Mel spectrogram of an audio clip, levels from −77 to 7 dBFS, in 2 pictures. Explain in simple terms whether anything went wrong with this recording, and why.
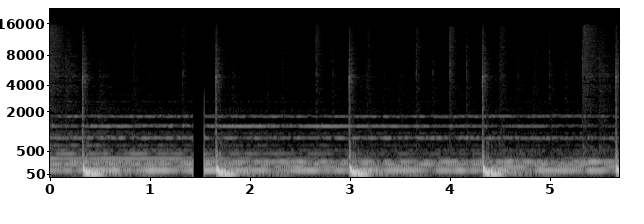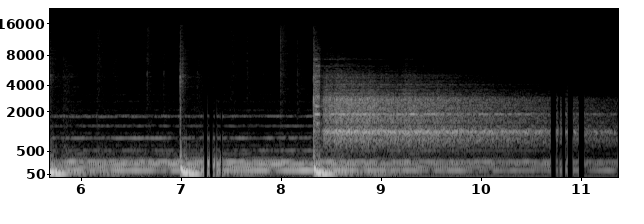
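The sound cuts out three times. At 1.44 to 1.55 s it goes silent. At 7.23 to 7.42 s and 10.70 to 11.04 s it stutters through short gaps. Afterwards it carries on as if it never stopped. This is likely Bluetooth dropout: audio reached the headphones too late and was skipped.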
